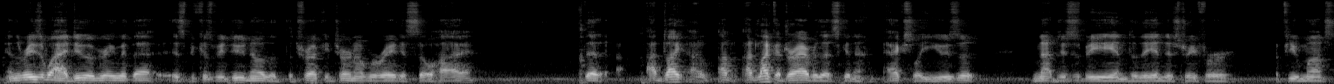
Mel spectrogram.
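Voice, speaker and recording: A middle-aged man with a very deep, low voice talks like a trucker giving followers his take on some gear. He is plain-spoken and folksy, doubling back on words in casual review chat. There is faint background noise on the recording. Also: fairly even intonation, normal speed, a little mellow.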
